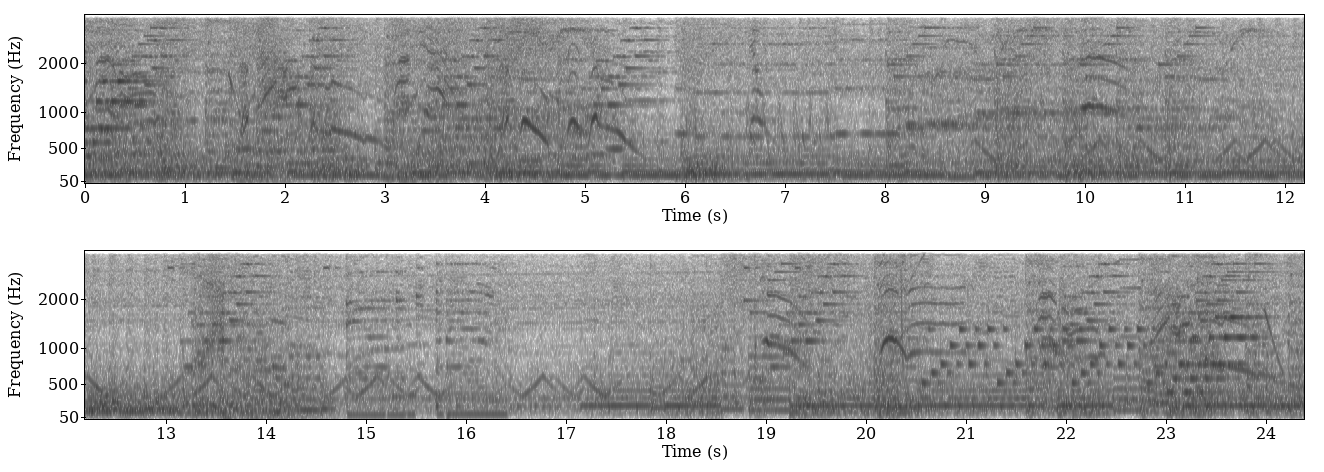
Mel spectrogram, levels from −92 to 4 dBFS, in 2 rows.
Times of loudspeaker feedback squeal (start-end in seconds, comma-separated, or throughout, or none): none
